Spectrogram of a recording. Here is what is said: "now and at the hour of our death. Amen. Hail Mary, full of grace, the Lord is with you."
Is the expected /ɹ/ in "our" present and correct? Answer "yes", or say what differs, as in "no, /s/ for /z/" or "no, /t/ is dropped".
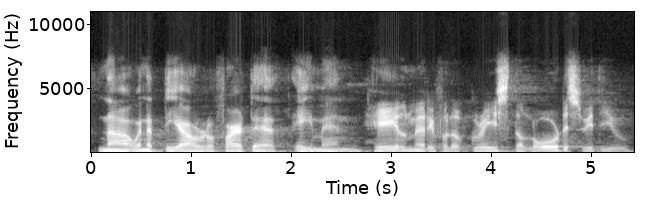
yes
